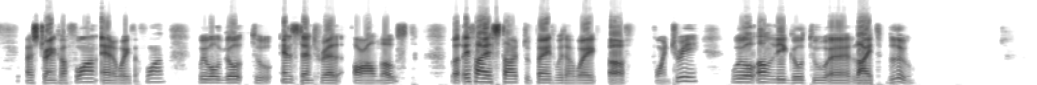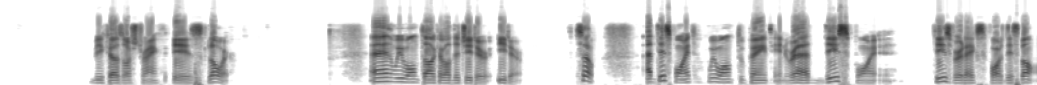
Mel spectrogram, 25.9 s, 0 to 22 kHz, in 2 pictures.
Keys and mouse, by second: 1.9-3.7 drag, 6.3-8.1 drag, 8.9-10.7 drag, 13.5 middle click, 15.4 ctrl+z, 15.7 ctrl+z, 15.9 ctrl+z.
